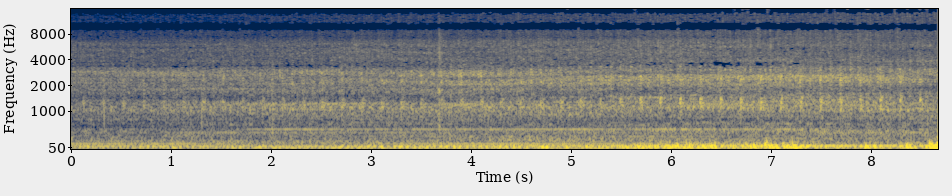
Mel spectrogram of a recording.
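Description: Duramax turbodiesel V8 of a GMC Sierra 3500 Denali HD idling with a steady diesel clatter, growing gradually louder over the few seconds.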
